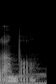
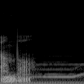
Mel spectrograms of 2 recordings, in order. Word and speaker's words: Humble: we had to say umble. It's literally spelled like humble, but the city is called umble. The mayor calls it umble and nobody talks about and everybody's like, "Oh, what?"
